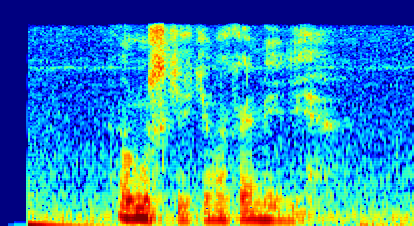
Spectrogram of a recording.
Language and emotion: Russian, neutral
